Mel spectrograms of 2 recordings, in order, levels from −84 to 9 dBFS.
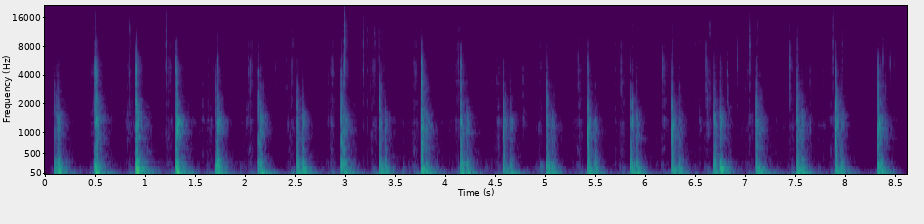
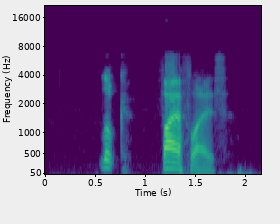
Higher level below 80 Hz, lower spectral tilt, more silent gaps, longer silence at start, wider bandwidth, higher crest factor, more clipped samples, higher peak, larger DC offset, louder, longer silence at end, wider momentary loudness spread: first, -40 dBFS vs -54 dBFS; first, -6.5 dB/octave vs -5 dB/octave; neither; second, 0.1 s vs 0.55 s; first, 15 kHz vs 7.2 kHz; first, 26 dB vs 20 dB; neither; second, -12 dBFS vs -4 dBFS; neither; second, -41 LUFS vs -21 LUFS; second, 0.15 s vs 0.5 s; second, 9 LU vs 18 LU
